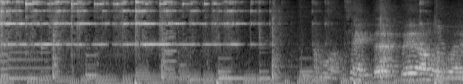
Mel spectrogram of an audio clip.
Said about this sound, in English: Take that bell away.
